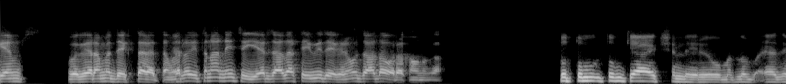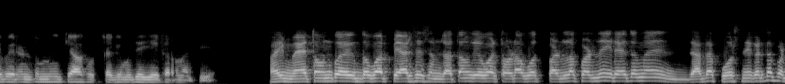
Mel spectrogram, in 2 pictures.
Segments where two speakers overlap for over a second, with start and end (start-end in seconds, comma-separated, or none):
none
